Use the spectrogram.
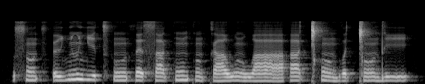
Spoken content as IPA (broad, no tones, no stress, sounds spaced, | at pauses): s õ t͡sʼ ø ʎ ũ ʎ i t͡sʼ ũ θ ɛ s a k ũ k õ k a w ũ w a | a ǀʰ õ ɡʷ ɛ ǀ õ d i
